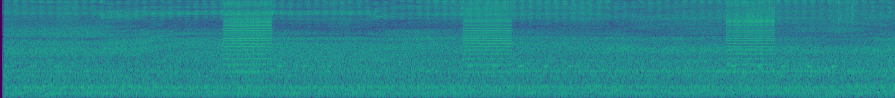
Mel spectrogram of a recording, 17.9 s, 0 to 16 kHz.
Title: CO2 laser eyelids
